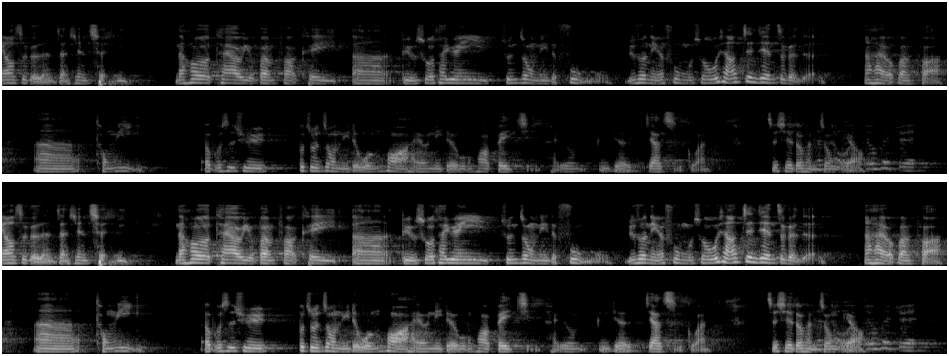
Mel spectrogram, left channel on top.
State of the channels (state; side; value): quieter; left; 7.7 dB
